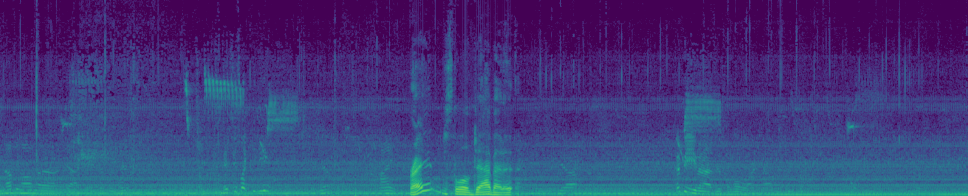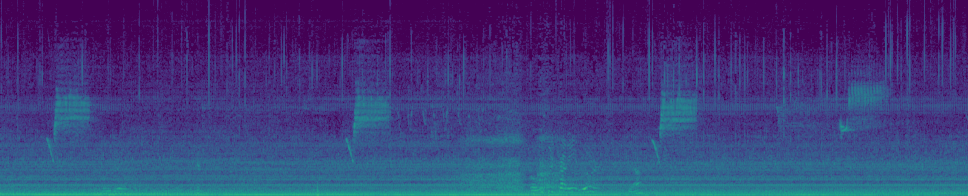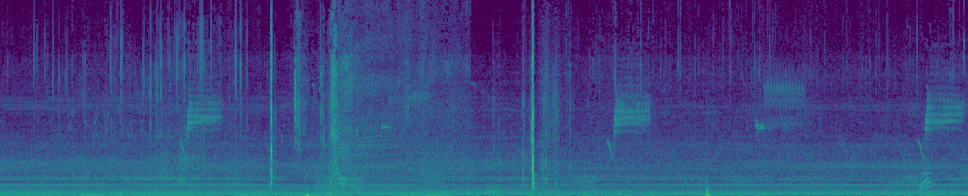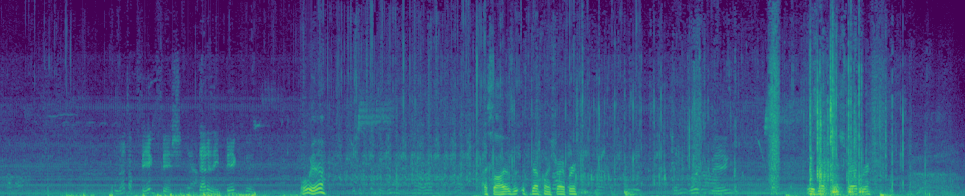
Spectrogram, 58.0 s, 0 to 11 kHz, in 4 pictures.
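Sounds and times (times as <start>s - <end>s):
boat motor humming: 0.0s - 58.0s
bird chirping: 2.7s - 5.4s, 15.2s - 16.0s, 19.6s - 21.4s, 24.3s - 25.1s, 26.1s - 27.9s, 30.0s - 32.5s, 38.0s - 38.9s, 40.2s - 41.7s, 42.7s - 45.3s, 48.6s - 50.7s.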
